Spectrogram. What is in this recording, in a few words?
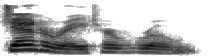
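"generator room", English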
